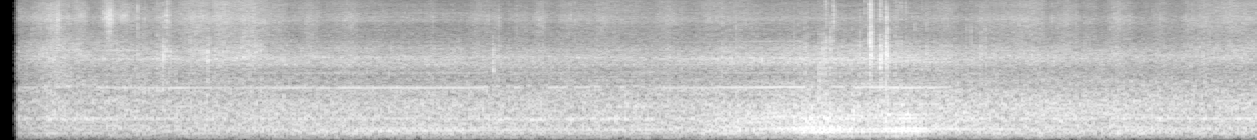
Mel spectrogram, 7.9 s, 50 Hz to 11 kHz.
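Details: BMW 330d running: a thin, steady whistle above a hissy, air-like engine note; cause unknown.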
